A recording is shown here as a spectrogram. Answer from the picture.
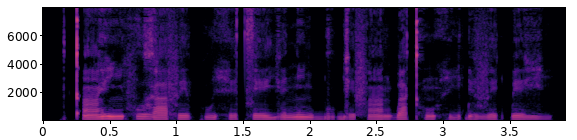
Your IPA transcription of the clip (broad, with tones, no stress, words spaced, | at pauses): kʼã˨˦ ɣĩ˦ fʊ˦ɣa˨fe˨ kʷi˨hɪ˨t͡se˨jɪ˦ nĩ˦ ɡ͡bu˦ ɡe˨fã˨˦ɡ͡ba˦ kʰũ˨hi˨ ɗɪ˨ ve˦˨k͡pe˦ ɣi˨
